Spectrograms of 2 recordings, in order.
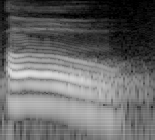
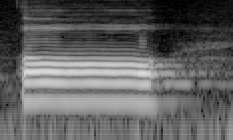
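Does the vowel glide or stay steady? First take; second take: glide; steady. First: The vowel glides as the mouth closes. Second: The vowel stays steady without mouth movement. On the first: "but then I continue" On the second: "that would be a Spanish O"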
